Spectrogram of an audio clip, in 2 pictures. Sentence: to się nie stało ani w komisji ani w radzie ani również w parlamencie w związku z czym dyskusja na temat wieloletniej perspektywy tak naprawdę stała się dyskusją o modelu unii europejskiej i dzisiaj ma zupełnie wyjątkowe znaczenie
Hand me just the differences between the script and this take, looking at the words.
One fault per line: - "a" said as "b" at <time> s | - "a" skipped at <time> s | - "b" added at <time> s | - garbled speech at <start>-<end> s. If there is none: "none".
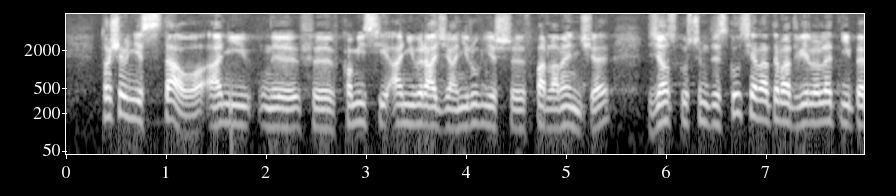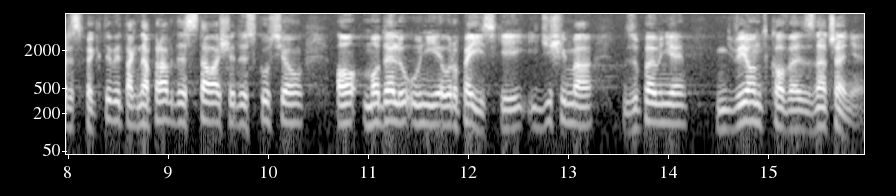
none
